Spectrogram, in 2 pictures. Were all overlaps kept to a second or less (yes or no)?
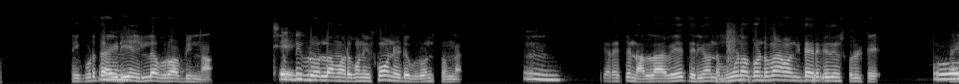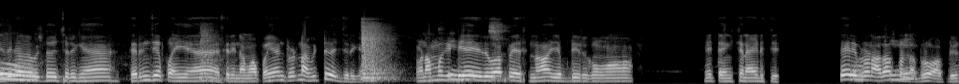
yes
